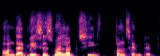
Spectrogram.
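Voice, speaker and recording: A dry-sounding recording of an Indian-accented man arguing as counsel. His voice sits somewhat high, and he addresses the bench with hesitant deference. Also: sing-song, moderate pace, dry recording. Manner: deferential, hesitant, repeatedly saying my lord. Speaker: lawyer addressing a judge. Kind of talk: courtroom submissions. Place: courtroom.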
